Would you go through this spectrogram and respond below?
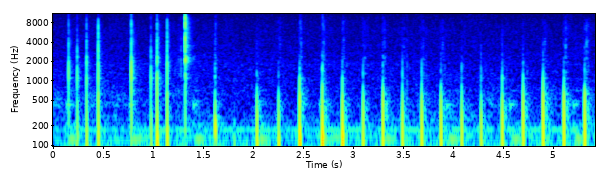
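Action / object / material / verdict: tap / glass-screened smartphone in a plastic case / glass, plastic / none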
